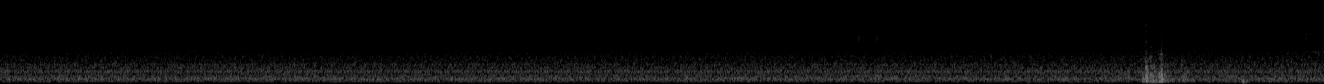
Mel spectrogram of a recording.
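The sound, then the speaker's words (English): A bus rumbles past with a steady, low engine drone that fills the whole stretch. A brief sharp clatter breaks through near the end. No one speaks. “What is this bus doing?”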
